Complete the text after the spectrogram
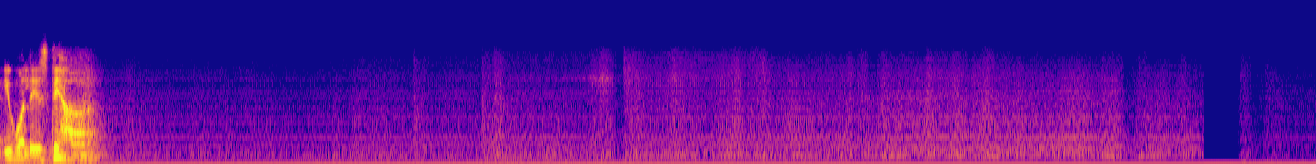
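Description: A guitar plays softly.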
